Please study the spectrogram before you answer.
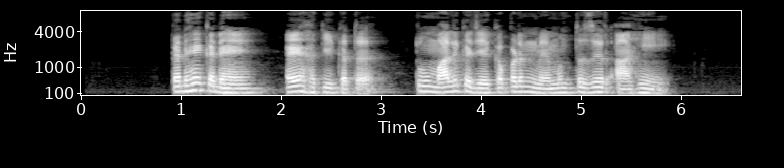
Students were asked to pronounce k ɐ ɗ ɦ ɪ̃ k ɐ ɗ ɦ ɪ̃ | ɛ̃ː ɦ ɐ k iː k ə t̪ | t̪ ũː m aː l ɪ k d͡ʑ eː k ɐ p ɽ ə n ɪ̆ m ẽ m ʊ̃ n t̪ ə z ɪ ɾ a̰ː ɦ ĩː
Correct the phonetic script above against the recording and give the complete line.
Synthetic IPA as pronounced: k ɐ ɗ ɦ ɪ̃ k ɐ ɗ ɦ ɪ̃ | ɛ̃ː ɦ ɐ k iː k ə t̪ | t̪ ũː m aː l ɪ k d͡ʑ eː k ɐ p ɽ ə n ɪ̆ m ẽ m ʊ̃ n t̪ ə z ɪ ɾ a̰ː ɦ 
